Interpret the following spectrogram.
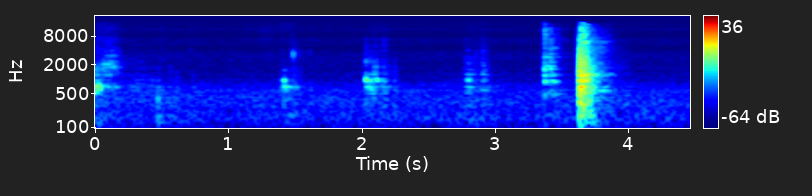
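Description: A kitchen knife knocking on a plastic cutting board: a sharp click at the start, a few faint taps, then one loud knock near the end as the knife is laid down on the board.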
